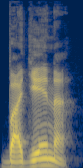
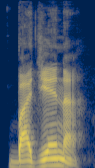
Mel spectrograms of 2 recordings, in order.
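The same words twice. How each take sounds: The two takes are said the same way.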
